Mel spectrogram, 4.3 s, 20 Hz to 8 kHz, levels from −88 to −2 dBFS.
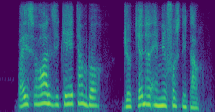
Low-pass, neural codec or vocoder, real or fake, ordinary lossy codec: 7.2 kHz; codec, 16 kHz in and 24 kHz out, 0.8 kbps, FocalCodec, streaming, 65536 codes; fake; Opus, 16 kbps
